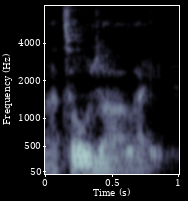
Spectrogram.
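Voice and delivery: ordinary delivery, nothing marked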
